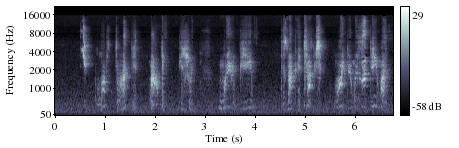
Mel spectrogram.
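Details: Talking pet budgerigar chattering steadily, a run of hoarse, high, syllable-like bursts roughly every half second, grouped into two longer phrases with a short break between them.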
